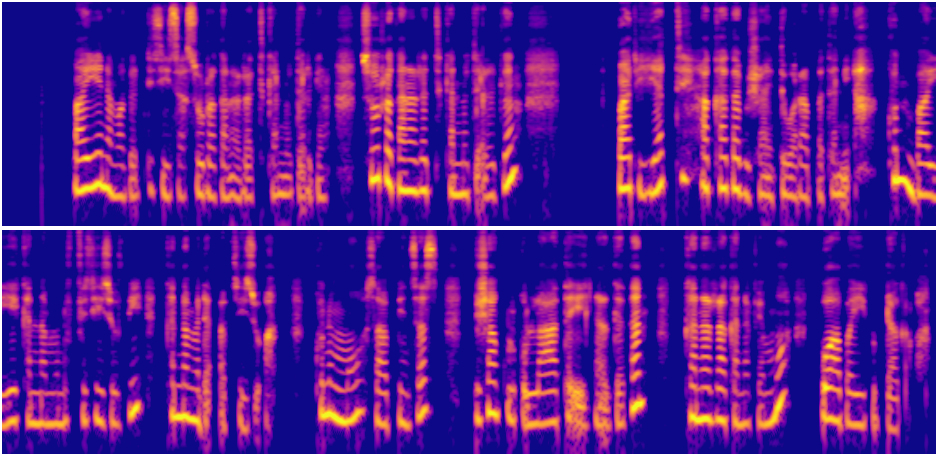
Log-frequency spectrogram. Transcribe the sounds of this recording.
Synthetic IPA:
b̥aːjʔe̞ːnɐmɐɡɐd̪ːɪsiːsɐsuːrːɐkɐnɐrːɐt̪ːɪ̥kɐnːʊt̪ɪɐɾɡɪnʊ̥suːrːɐkɐnɐrːɐt̪ːɪ̥kɐnːʊt̪ːɪɐ̰ɾɡɪnʊ | b̥aːd̪ɪjːat̪ːɪɐkːaːt̪aːbɪʃaːnɪt̪ːɪwɐɾaːbːɐt̪ɐnɪ̰ʔɐ̥kʊnbaːjʔe̞ːkɐnːɐmɐnʊfːɪsiːsuːfɪkɐnːɐmɐd̪ɐʔʼɐbsiːsʊ̰ʔɐ̥ | kʊnɪmːo̞ːsaːbːinsɐsb̥ɪʃaːŋkʼʊlkʼʊlːaːt̪ɐʔeːɪnɐɾɡɐt̪ɐn | kɐnɐrːaːkɐnɐfɛmːo̞ːb̥ʊʔaːbaːjeːɡʊd̪ːaːkʼɐ̥b̥ɐ̥

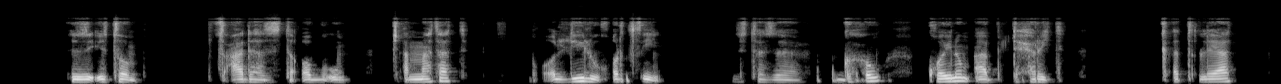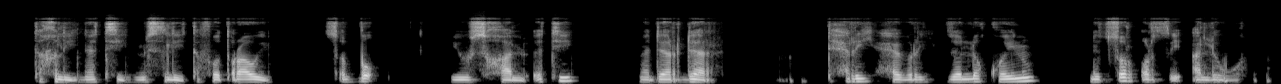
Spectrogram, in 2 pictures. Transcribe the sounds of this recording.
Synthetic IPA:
ʔɨziʔɨt̪ʰo̞m | b̥ɨt͡sʼʕa̰d̪azɨt̪ʰɐ̰χʼɐβɨʔu | t͡ʃʼamːat̪ʰat̪ | bɨkʼɐ̰liluqʼɨɾt͡sʼi | zɨt̪ʰɐzɐɡɨħu | kʰo̞jno̞mʔaβd̪̥ɨħɾit̪ | kʼɐt̪ʼlɐjat̪ʰː | ɐxlinɐt̪ʰimɨslit̪ʰɐfot̪ʼɾawi | t͡sʼɨbːuqʼ | jɪwʊsɨ̥xalːuʔɨt̪ʰi | mɐd̪ɐɾd̪ɐɾ | d̪̥ɨħɾiħɨβɾizɐlːokʰo̞jnu | nɨt͡sʼuɾqʼɨɾt͡sʼḭʔalːɐwo̞

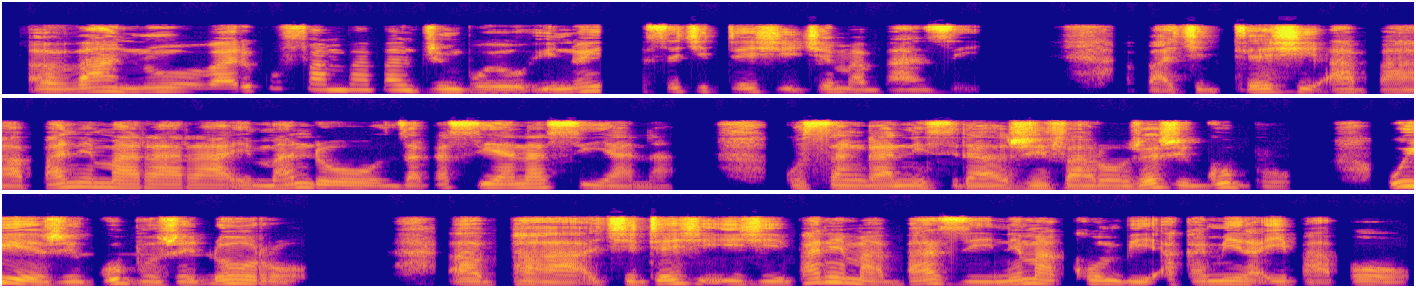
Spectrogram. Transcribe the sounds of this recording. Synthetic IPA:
ʋan̤uʋaɾikufambapanʐimbo̞joino̞itase̞t͡ʃite̞ʃit͡ʃe̞mabʱaːzi | pa̰t͡ʃitʰe̞ʃiʔapapane̞maɾaɾae̞m̤ando̞d͡zakasijanasija̰na̰ | kusaŋɡanisiraʐivʱaɾo̞ʐe̞ʐiɡʱubʱu | uje̞ʐiɡʱubʱuʐeɗo̞ɾo̞̰ | pat͡ʃite̞ʃiːt͡ʃipane̞mabʱazine̞makʰo̞mbiʔakamiɾa̰ʔipa̰ːpo̞

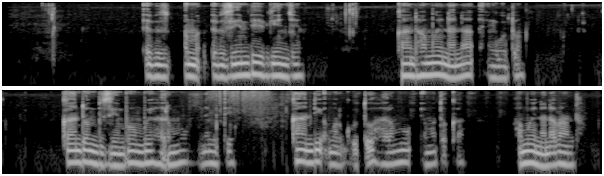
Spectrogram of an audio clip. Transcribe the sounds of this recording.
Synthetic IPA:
eβiziːmbeβjiːɲɟi | kʰaːndiɦamwe̞nanaeŋɡuːto̞ | kʰaːndio̞muβiziːmbo̞ːmbwe̞ɦa̰ɾimune̞mite | kaːndiʔo̞̰muɾuɡṵːto̞̰ɦaɾimue̞mo̞to̞kʰa | hamwe̞nanaβaːntu̥

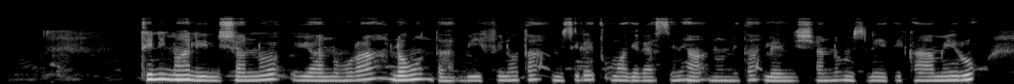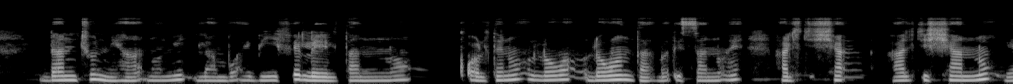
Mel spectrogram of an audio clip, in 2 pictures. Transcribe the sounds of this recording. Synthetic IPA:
t̪ɪnɪmaːleːlɪʃɐnːɔjaːnːɔhʊɾaːlɔwɔnt̪ɐbiːfːɪnɔt̪ɐmɪsɪlɛt̪ʼʊmɐɡɛɾɛasːɪnɪhaːʔnɔnːɪt̪ɐle̞ːlːɪʃːɐnːɔmɪsɪleːt̪ɪkaːmeːɾʊ | d̪ɐnt͡ʃːʊnːɪɦaːʔnɔnːɪlɐmbɔɐjbiːfɛleːlt̪ɐnːɔ | kʼɔlt̪ɛnɔ | lɔwɔnt̪ɐbɐt̪ʼɪsːɐnːɔʔɛht͡ʃ | hɐlt͡ʃʼːɪʃːɐnːɔ

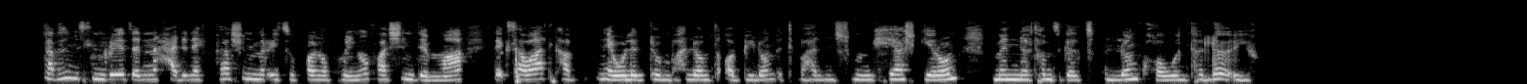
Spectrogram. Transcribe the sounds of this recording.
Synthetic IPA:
ʔaβzimɨslinɨɾʔozɐnɐnaħad̪ɐnajfaʃɪnmɨɾʔit̪zɨxo̞nɐkʰo̞jnufaʃɪnd̪ɨmːa | d̪̥ɐkʼsɐβat̪kʰaβ | najwɔlɐd̪o̞mbahlo̞mt̪ʰɐkʼɐbːilo̞mʔɨt̪ʰi̥bahalmɨsumɨmɨħjaʃɡe̞ɾo̞mːɐnːɐt̪ʰo̞mzɨɡɐlt͡sʼʔɨlːo̞mkʰɨ̥xɐwːʊnt̪ʰɐlːɐʔɨjːu

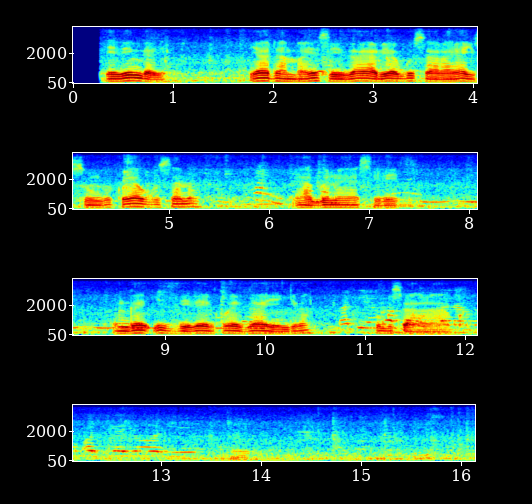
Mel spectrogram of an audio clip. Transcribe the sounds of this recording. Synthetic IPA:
eɾiːŋɡaje | jadaːmbajesiːzajadujaɡusaːlajajisuːŋɡekojavusana | jaɡonajasiɾeti | ŋɡaʔiziːɾeːɾikoezajiːɲɟiɾa | oɡusaːlaɡwo

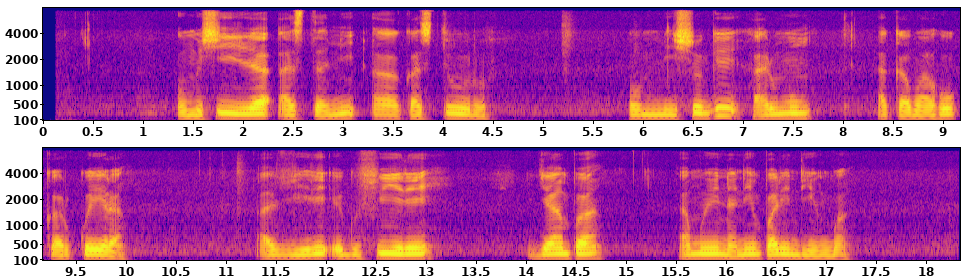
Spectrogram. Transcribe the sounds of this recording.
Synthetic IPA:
omuʃiːʒaʔasi̥tamiakakasi̥tuːɾu | omumiːʃo̞ɡeha̰ɾimu | akaβaɦo̞kaɾukwe̞ːɾa | a̰viːɾeʔeɡufiːɾe̞ | ɟaːmpa | ha̰mwe̞nane̞ːmpaɾeːndiːŋɡwa

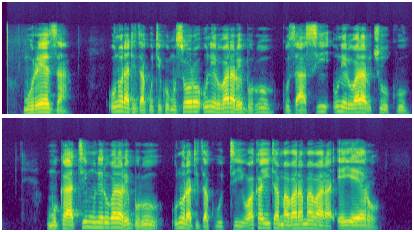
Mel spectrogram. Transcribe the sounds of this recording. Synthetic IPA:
muɾe̞ːza̰ | uno̞ɾatid͡zakutikumuso̞ɾo̞ʔune̞ɾuʋaɾarwe̞bʱuru | kuzasiune̞ɾuʋaɾarut͡ʂuːku | mukatimune̞ɾuʋaɾarwe̞bʱuɾuː | no̞ɾatid͡zakutiwakaitamaʋaɾamaʋaɾaʔe̞jeːɾo̞̰

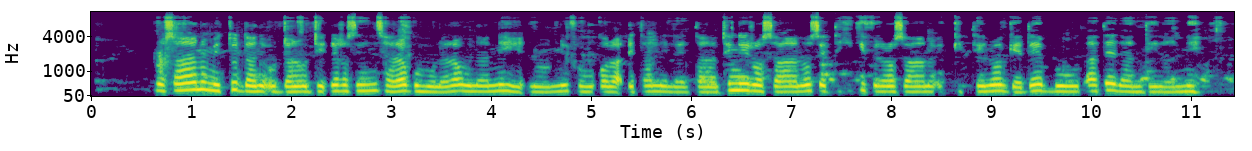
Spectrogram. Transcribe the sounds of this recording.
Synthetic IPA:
ɾɔsanɔmit̪ːud̪aniʔudːanɔudiɗɛɾɔsinsaɾaɡumulaɾaunanːihinːɔnːifuŋkʼɔlaɗit̪anːilɛltanɔt̪iniɾɔsanɔset̪ːikikifiɾɛɾɔsanɔikːit̪ːinɔɡɛdɛbuːɗat̪ɛdandinanːi

